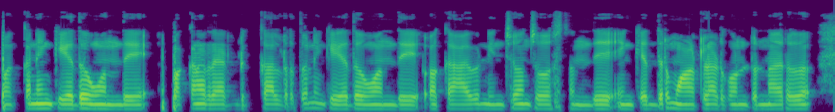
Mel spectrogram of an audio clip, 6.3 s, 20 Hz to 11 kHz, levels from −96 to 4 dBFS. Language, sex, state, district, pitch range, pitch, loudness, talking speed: Telugu, male, Andhra Pradesh, Srikakulam, 125-130 Hz, 125 Hz, -18 LUFS, 180 wpm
